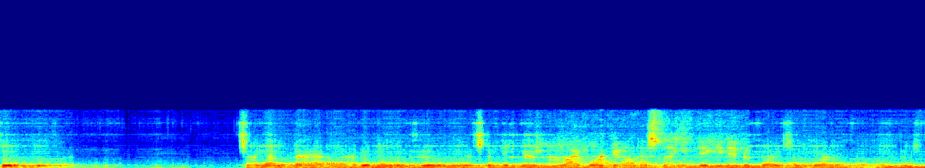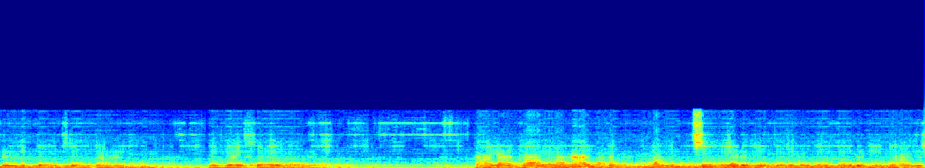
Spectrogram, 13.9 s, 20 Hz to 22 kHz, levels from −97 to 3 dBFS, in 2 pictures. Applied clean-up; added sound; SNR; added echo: neural separator model SepFormer DNS4.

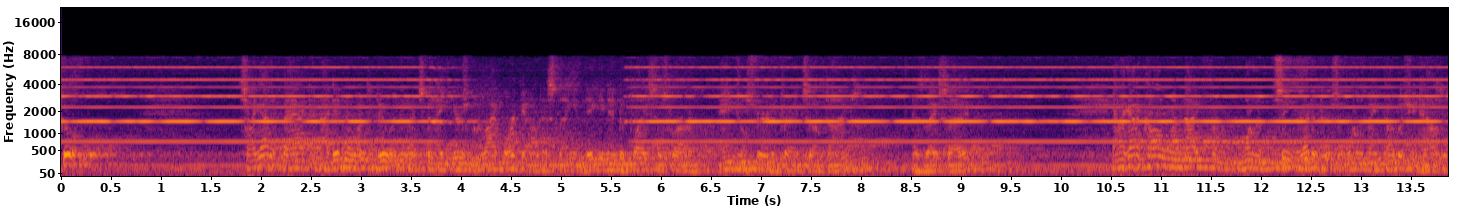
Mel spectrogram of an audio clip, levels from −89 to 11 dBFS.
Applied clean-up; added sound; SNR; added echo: none; Organ; -1 dB; reverberation time 2.8 s.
